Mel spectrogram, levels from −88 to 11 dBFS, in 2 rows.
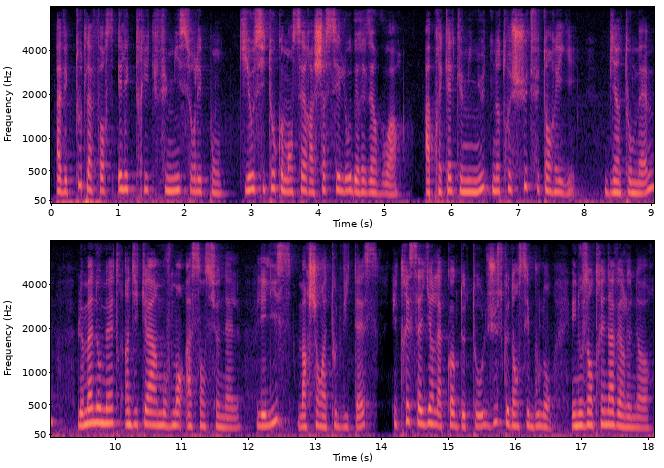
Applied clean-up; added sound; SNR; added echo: neural mask model Resemble Enhance denoiser.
